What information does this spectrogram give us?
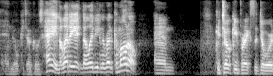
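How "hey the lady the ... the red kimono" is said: higher, louder and fast, pointing it out; excited shout. Acted. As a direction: blurt it out like you just spotted a ghost. Okita spots the ghost lady.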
